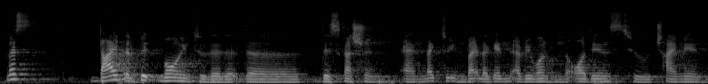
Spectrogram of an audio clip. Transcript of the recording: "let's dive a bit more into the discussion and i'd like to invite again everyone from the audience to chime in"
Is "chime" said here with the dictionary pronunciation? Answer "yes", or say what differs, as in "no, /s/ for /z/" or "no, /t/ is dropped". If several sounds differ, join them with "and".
yes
